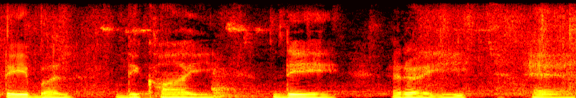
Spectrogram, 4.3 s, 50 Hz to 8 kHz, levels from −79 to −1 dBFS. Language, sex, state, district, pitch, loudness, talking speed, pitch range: Hindi, male, Haryana, Rohtak, 125 Hz, -17 LUFS, 70 wpm, 120-130 Hz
